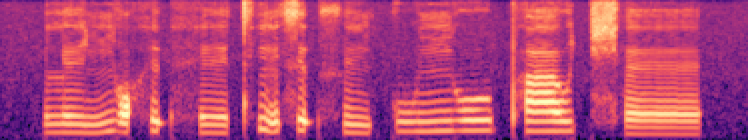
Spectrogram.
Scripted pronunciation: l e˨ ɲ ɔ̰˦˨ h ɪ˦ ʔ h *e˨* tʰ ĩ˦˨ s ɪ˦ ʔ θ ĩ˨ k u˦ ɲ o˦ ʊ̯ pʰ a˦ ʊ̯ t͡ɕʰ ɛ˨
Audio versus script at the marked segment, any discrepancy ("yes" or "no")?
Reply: no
